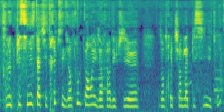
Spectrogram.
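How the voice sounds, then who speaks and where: A woman's voice: a little high, fairly even intonation, fast, dark tone, slight background noise. A young woman and mother chatting casually to her followers on a phone story from her kitchen and garden, bubbly and gushing. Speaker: lifestyle influencer and mother. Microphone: handheld phone.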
